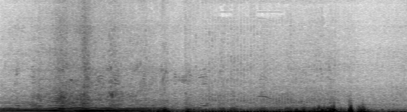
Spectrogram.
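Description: A motorcycle engine running steadily as it passes close by for the first few seconds, with wind rumbling on the microphone throughout.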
